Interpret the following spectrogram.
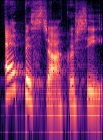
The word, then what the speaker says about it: epistocracy: they will let us know about how to pronounce apocracy epistocracy epistocracy epistocracy okay so epistocracy is a real word and it is pronounced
